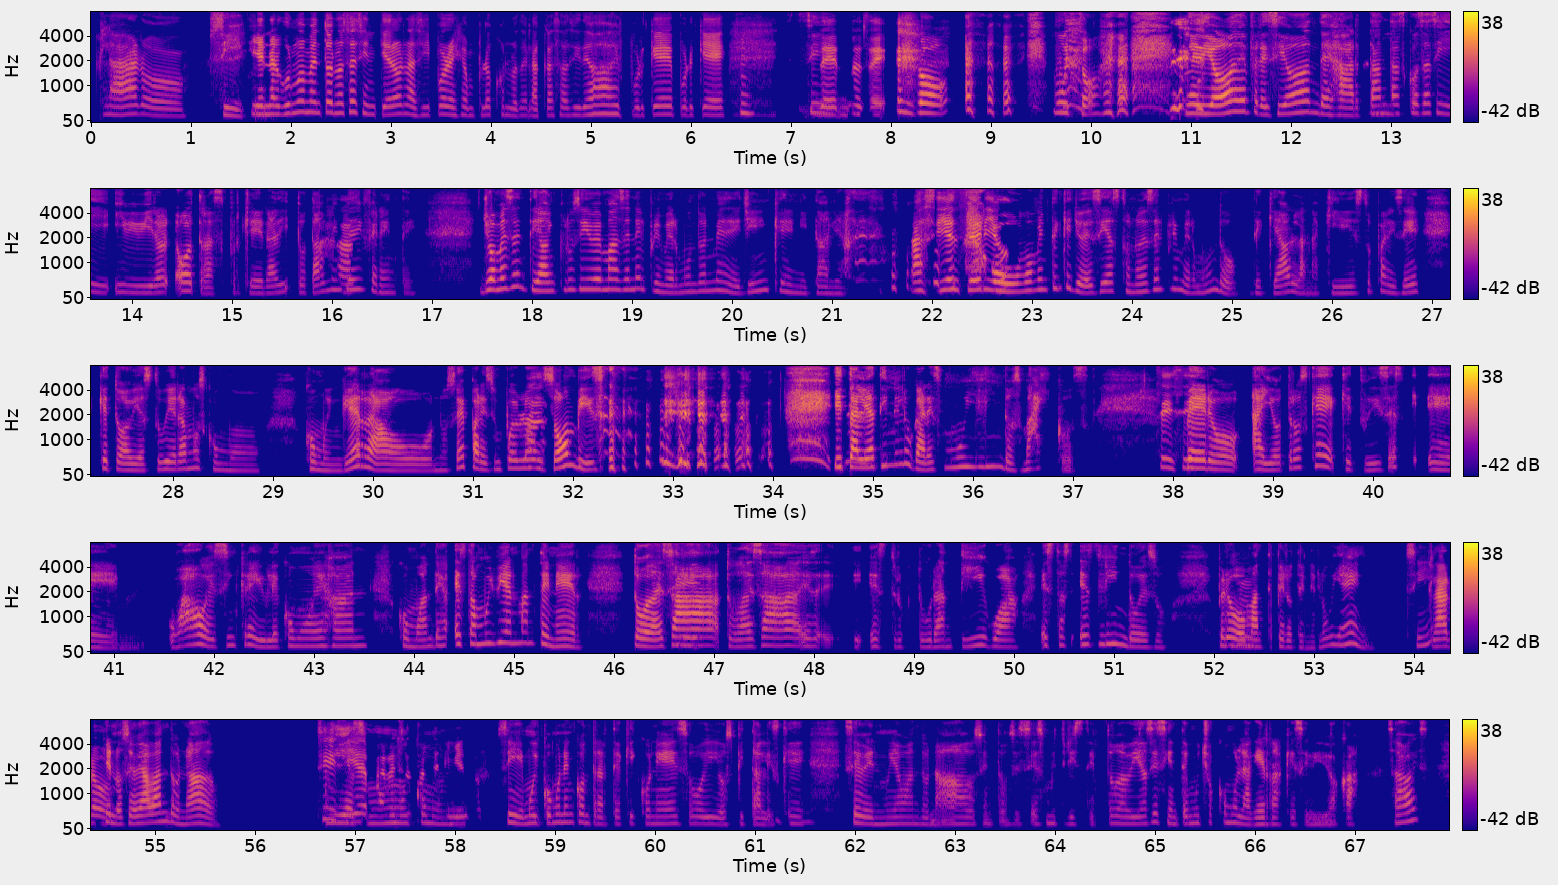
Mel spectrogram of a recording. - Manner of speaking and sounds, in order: other background noise; chuckle; laughing while speaking: "Sí"; other noise; laugh; laugh
- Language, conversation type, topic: Spanish, podcast, ¿Cómo explicarías la historia de migración de tu familia?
